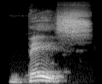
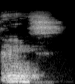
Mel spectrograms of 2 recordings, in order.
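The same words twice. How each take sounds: First: The voice sounds thinner with less low end. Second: The voice sounds boomy with much more low end. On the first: "The closer you get to a mic, the more bass you will get" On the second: "If you put your hand like this, it's more pronounced"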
